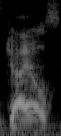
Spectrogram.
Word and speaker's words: Giles: from the poem Giles is it Guiles or Giles it's Giles but that's my name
